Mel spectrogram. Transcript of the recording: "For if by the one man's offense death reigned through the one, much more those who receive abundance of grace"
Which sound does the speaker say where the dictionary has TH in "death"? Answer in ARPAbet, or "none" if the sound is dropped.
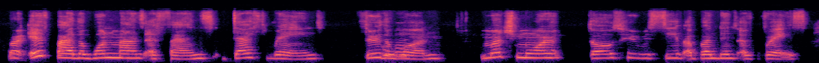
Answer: TH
